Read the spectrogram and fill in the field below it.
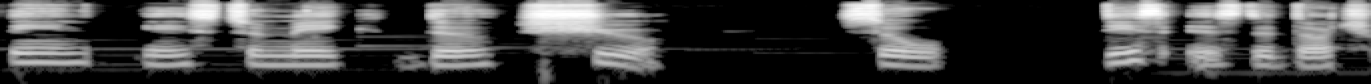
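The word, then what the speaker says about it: jus: is to make the shoe. So this is the Dutch word. It is called shu. And yes, it is spelled J U S, but it is pronounced shu in the Netherlands.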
